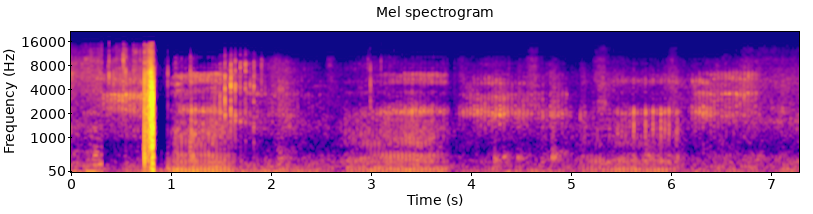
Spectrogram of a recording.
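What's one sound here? A cat purrs loudly right up close.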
